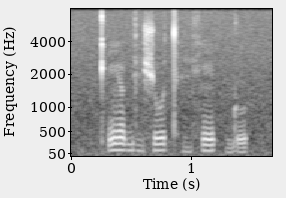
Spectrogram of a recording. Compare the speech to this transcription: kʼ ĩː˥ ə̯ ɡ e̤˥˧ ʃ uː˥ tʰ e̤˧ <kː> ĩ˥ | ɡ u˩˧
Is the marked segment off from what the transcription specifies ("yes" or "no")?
yes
